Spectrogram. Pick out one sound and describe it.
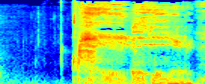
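A sword strikes a creature with a sharp hit.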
